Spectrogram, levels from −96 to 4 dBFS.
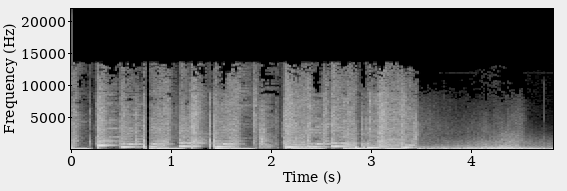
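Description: At 0.73 s the sound fades out over about 20 ms and stays silent until 0.79 s, a digital broadcast dropout. A frame failed to decode, so the receiver muted rather than play corrupt data, and the missing stretch of roughly 24 ms fits a single lost frame. The short fade into true silence marks it apart from a hard edit or a clipped gap, and the programme resumes later rather than picking up where it stopped.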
